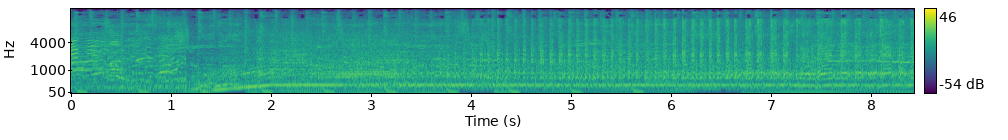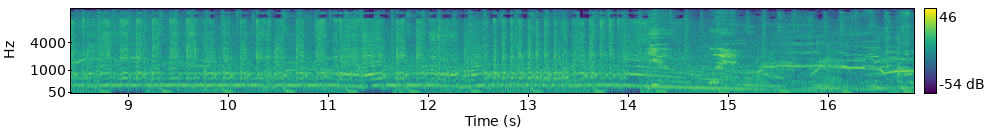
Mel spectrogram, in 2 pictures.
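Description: A car engine revs up sharply and is held at a steady high pitch for about twelve seconds, dipping briefly a few times, then the revs fall away near the end. Music with a beat and crowd noise run underneath.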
